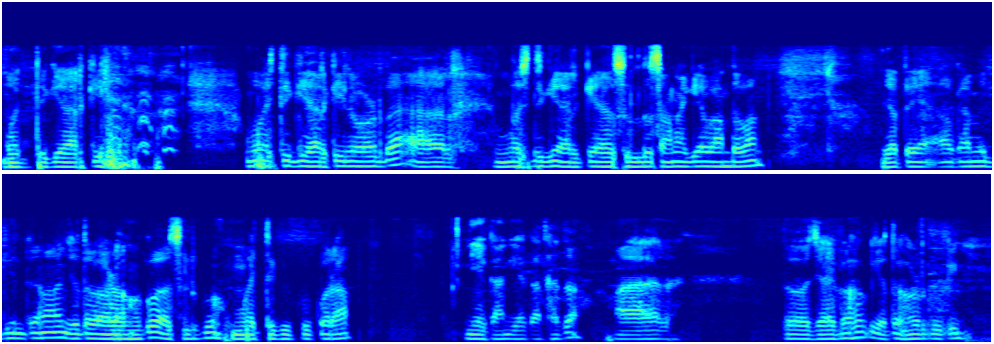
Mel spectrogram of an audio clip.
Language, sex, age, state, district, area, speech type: Santali, male, 30-45, West Bengal, Dakshin Dinajpur, rural, spontaneous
